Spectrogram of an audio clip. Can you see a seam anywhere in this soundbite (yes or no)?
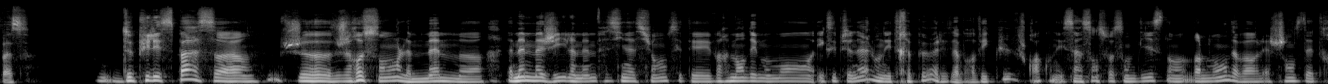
no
